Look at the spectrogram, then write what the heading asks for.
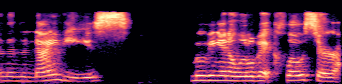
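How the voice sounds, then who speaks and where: Speaking with a Michigan accent, a woman talks at a fairly quick pace in a medium-pitched voice. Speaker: astrologer, live stream host. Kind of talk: casual live stream conversation.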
